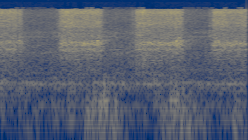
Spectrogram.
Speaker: hear the air rushing out of this chamber I must seal those two chambers with my thumb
